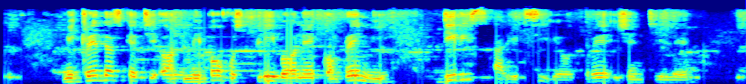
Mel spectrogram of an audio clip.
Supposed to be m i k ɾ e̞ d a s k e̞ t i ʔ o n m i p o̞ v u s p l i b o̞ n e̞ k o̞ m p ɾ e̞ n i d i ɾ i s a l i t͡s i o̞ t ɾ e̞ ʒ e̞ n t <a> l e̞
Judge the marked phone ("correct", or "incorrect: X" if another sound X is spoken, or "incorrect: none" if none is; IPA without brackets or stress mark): incorrect: i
